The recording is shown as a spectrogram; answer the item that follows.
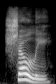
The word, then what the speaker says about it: Shalley: My name is Shalley, pronounced like Sholley.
